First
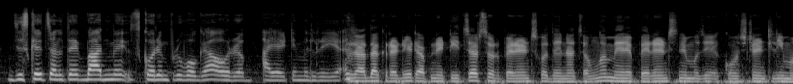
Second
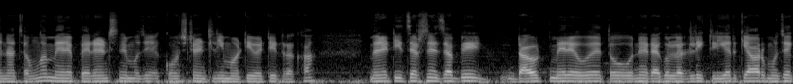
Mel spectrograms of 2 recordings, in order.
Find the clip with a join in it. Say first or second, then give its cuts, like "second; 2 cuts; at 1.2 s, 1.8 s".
first; 1 cut; at 3.5 s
